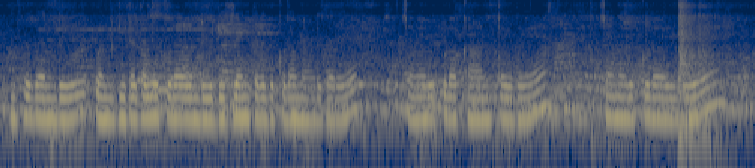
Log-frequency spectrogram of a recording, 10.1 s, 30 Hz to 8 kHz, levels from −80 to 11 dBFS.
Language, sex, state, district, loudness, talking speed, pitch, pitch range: Kannada, female, Karnataka, Dakshina Kannada, -27 LUFS, 90 wpm, 160 Hz, 155-190 Hz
